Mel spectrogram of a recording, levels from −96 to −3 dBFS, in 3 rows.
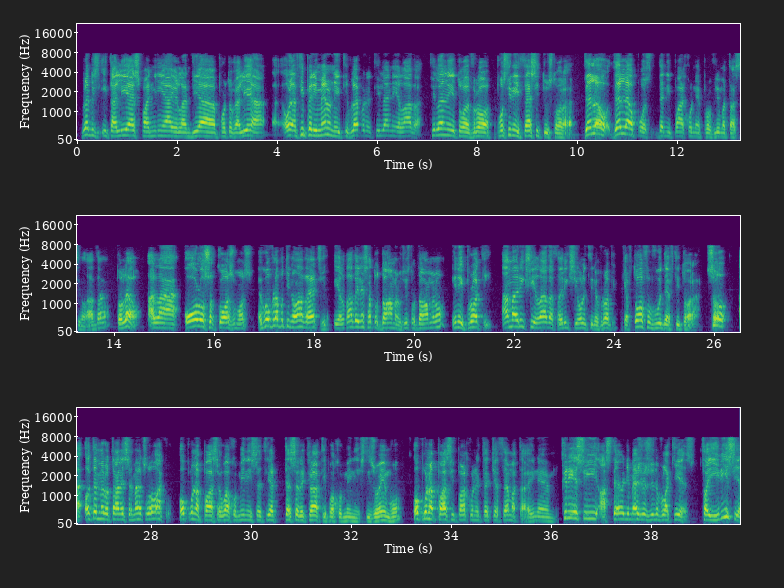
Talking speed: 165 wpm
